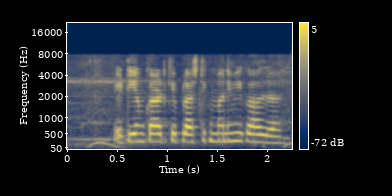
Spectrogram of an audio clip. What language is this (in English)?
Magahi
